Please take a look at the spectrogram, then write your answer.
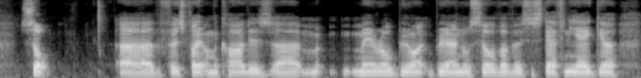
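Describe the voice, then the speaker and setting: Here a man speaks at a moderate pace in a medium pitch, his intonation monotone and flat. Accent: Welsh. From Wales. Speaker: MMA YouTuber. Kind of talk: casual fight predictions monologue. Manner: hesitant, many fillers and stumbles.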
